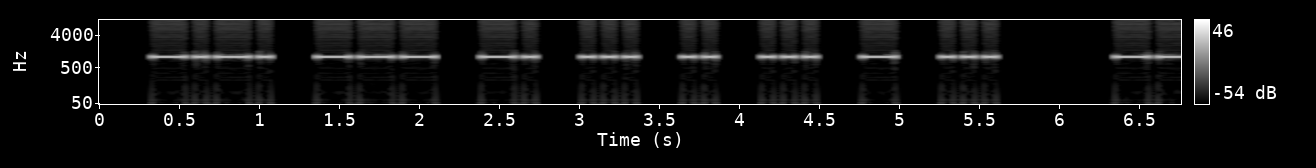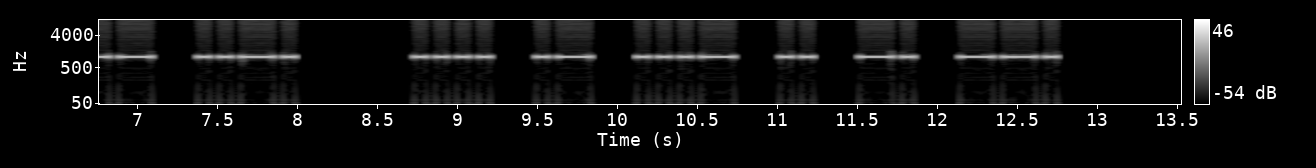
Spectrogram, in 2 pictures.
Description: Morse code, heard as a keyed tone, about 18 wpm, spaced as for 15 wpm, 1000 Hz. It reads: CONSISTS OF HAVING
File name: qotdfiles / 15wpm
